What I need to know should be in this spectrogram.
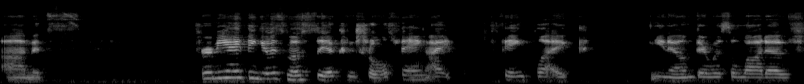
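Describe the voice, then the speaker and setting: Her pace fairly slow, a woman speaks with long, frequent pauses. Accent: American. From New Jersey. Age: 30s. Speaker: yoga teacher. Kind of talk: interview.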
